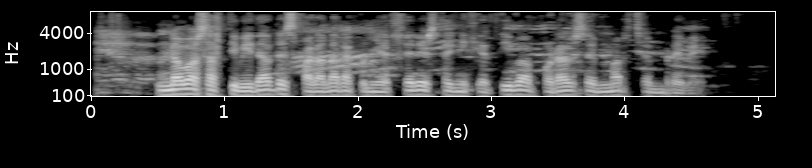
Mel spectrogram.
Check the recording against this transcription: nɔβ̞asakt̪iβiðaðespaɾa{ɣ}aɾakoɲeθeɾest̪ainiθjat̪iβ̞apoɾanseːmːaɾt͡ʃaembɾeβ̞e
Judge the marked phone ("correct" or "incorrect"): incorrect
